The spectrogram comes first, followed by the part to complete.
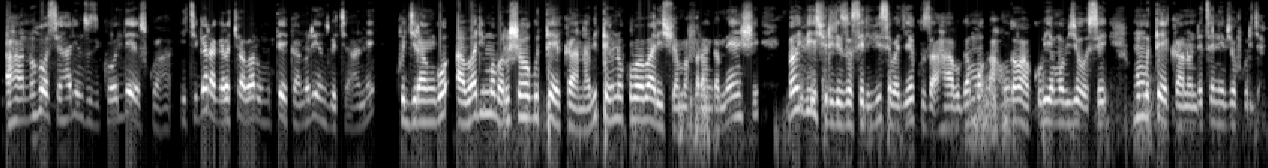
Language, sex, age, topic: Kinyarwanda, male, 25-35, finance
